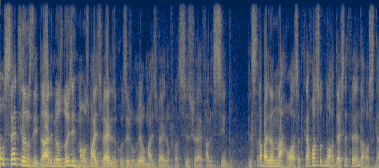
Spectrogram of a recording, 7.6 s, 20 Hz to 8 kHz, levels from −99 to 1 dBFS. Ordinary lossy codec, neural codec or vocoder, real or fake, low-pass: none; none; real; none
